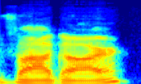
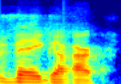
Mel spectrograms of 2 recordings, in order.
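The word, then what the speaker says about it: Vhagar: wrote vagar vagar um i say it veigar how do you guys say it vagar veigar or other yeah let us know um so veigar i'm going to go with that now because that sounds nice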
